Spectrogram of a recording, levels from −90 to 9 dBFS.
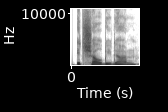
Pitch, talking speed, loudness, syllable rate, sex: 160 Hz, 235 wpm, -15 LUFS, 4.6 syllables/s, female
